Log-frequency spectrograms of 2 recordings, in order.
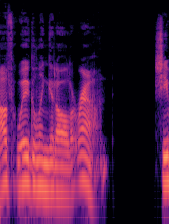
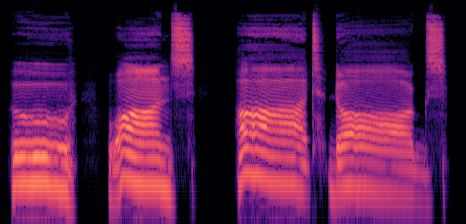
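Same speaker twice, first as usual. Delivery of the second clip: very slow monster voice, "hot" dragged out. A dad comes out onto the patio toward the kids, in a Frankenstein voice. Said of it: "He asked in a Frankenstein voice".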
